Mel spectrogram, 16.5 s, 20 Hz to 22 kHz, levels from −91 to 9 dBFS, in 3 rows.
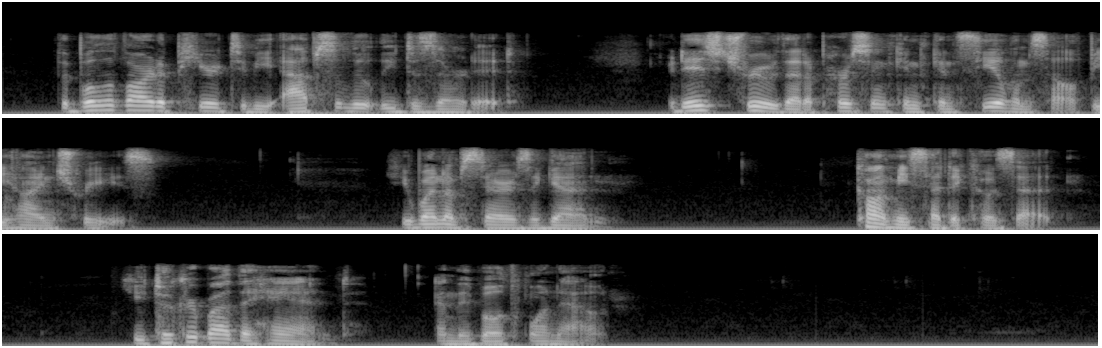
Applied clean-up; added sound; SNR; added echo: none; none; none; none.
